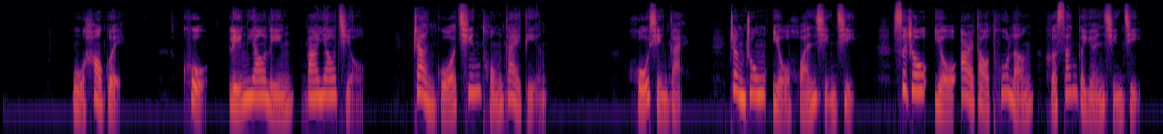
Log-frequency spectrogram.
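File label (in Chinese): 解说电子导游解说词; 四川省博物馆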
